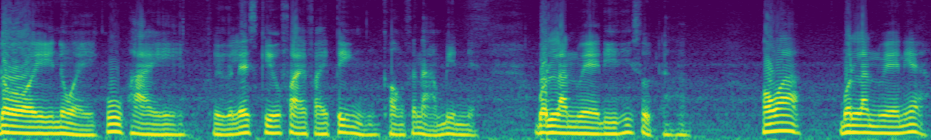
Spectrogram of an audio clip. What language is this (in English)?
Thai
